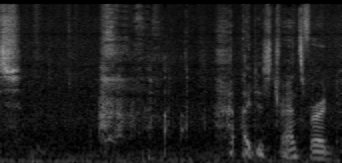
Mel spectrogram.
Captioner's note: laughs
